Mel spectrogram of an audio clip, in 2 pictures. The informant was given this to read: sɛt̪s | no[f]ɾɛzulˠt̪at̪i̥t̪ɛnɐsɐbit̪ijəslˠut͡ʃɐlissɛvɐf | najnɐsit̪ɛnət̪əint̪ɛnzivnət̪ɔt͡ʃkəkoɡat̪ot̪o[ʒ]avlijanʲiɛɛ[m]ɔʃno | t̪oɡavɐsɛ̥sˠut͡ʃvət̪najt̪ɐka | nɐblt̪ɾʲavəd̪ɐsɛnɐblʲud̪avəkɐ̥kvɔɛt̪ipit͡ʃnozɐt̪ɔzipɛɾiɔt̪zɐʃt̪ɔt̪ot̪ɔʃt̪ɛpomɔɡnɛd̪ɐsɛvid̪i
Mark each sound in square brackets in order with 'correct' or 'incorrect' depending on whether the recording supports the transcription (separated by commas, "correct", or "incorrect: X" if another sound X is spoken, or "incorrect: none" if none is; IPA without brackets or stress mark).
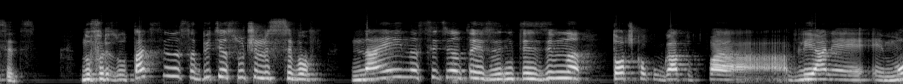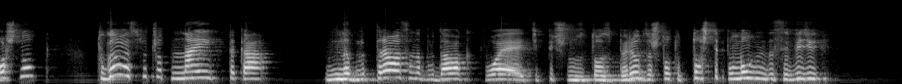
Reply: correct, incorrect: v, correct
